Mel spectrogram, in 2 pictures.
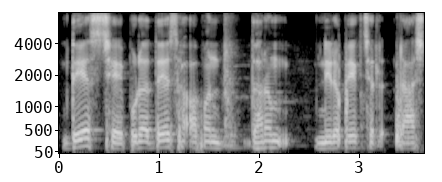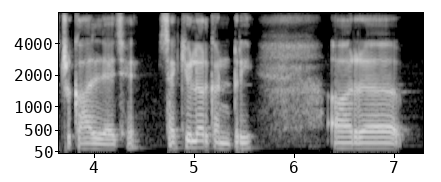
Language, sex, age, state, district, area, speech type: Maithili, male, 18-30, Bihar, Darbhanga, urban, spontaneous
